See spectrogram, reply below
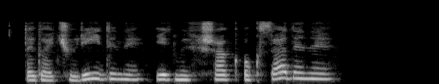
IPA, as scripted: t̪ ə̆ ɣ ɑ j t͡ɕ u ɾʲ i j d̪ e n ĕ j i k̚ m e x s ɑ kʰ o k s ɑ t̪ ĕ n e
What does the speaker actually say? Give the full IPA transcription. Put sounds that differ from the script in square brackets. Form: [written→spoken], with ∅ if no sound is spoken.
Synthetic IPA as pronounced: t̪ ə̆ ɣ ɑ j t͡ɕ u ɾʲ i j d̪ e n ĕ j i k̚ m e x [s→ʃ] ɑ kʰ o k s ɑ [t̪→d̪] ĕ n e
